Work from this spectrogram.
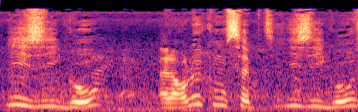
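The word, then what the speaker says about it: EZ-GO: car de renault que qui s'écrit aux aides tirées géo mais qui se prononce easy go alors le concept easy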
